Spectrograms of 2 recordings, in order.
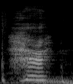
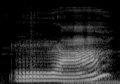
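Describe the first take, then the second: First: The R is a rasping sound in the throat. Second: The R is made with the tongue tip. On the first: "Som forte. ... o som do R escorrega na garganta" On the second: "Som fraco. Quando o R, o som do R treme a língua"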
